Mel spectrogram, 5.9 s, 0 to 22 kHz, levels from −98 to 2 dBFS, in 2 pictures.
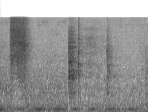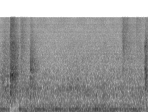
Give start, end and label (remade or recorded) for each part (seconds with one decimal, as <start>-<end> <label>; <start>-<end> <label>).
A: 0.0-2.3 recorded; 2.3-5.9 remade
